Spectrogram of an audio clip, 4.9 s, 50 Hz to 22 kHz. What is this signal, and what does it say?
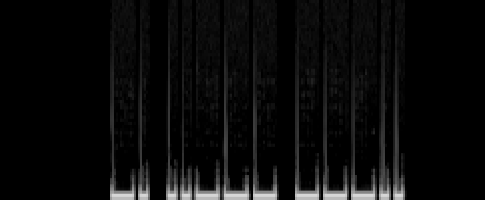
Morse code, heard as a keyed tone, about 17 wpm, 690 Hz. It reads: N28
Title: Common Cut Numbers - 3-Digit 17wpm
